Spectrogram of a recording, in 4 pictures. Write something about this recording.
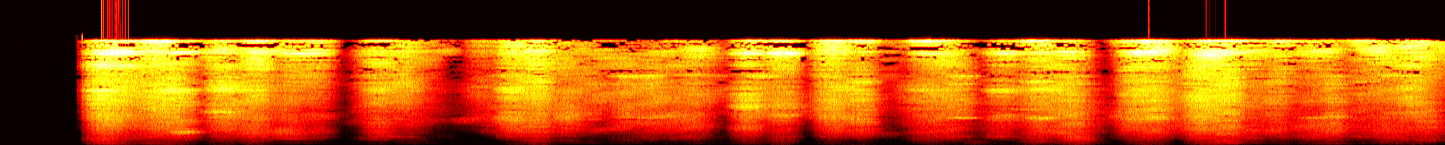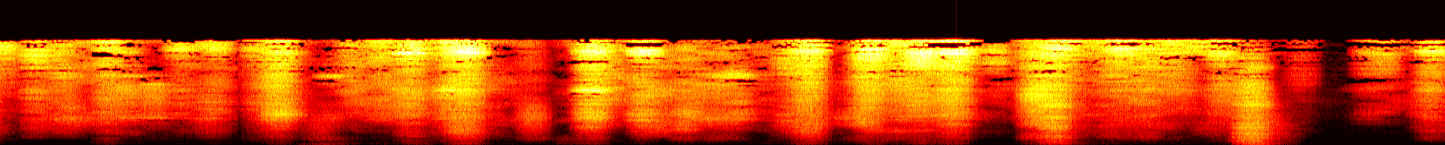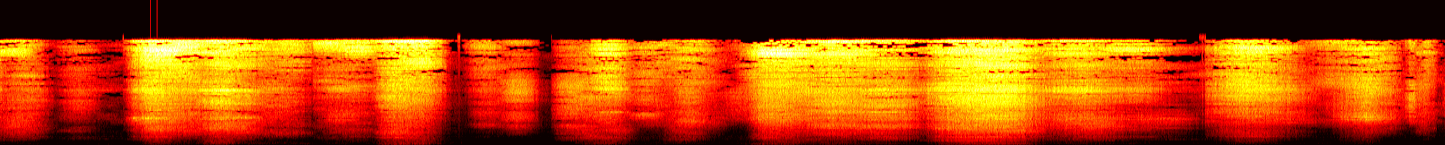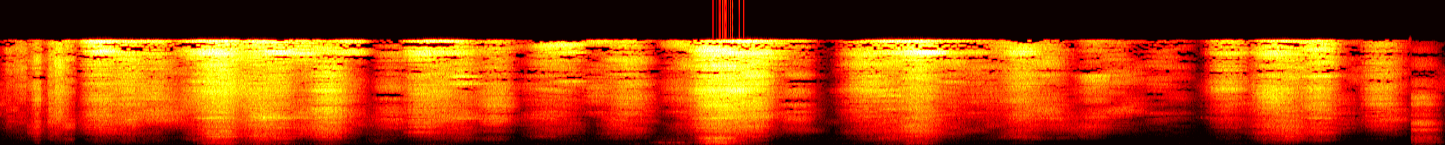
Sound obtained with the keys' noise, with the modification of the tempo, and other effects so as to slow down or accelerate by places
